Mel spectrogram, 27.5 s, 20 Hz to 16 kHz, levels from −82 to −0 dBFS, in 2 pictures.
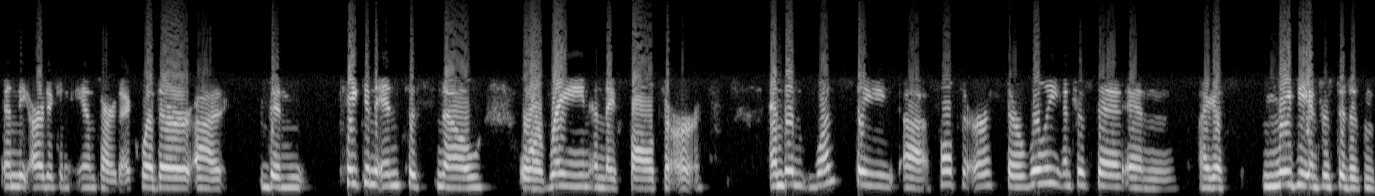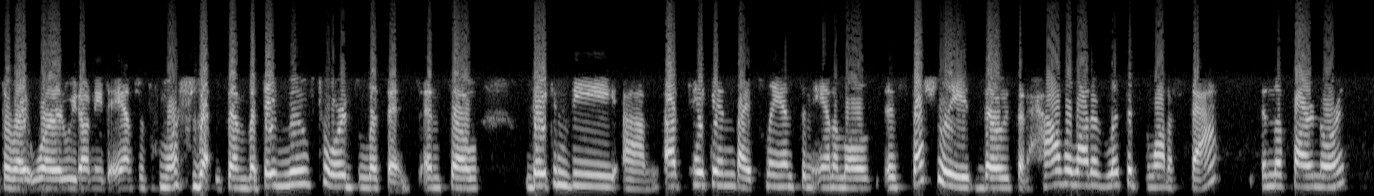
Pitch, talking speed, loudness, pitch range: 200 Hz, 170 wpm, -20 LUFS, 185-225 Hz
